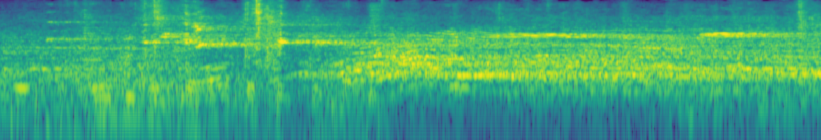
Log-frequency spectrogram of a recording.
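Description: Floorball sticks and the hollow plastic ball clacking on the hall floor, with a sharp shot about a second in, then players shouting as the goal goes in.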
